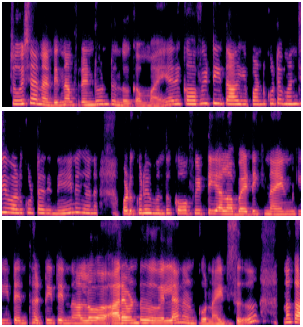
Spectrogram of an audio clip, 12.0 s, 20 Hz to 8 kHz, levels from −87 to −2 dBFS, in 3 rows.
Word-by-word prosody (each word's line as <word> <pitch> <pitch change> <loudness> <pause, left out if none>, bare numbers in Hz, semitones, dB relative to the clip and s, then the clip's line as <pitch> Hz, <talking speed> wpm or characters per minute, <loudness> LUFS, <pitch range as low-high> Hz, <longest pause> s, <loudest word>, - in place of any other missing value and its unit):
చూసానండి 280 - +1
నా - - +3
ఫ్రెండ్ 225 +2 0
ఉంటుంది. 270 -7 -2
ఒక 180 - -8
అమ్మాయి 170 -2 -6
అది 280 +2 -1
కాఫీ, 290 +3 +2
టీ 345 - +3
తాగి 280 -1 +3
పండుకుంటే 280 +4 -3
మంచిగా 290 +4 +1
పడుకుంటది. 285 -2 -2
నేను 290 +7 -1
గన 275 -2 -2 0.4
పడుకునే 245 +4 +2
ముందు 260 +1 -2
కాఫీ, 255 0 -1
టీ 250 - -1
అలా 225 0 +3
బయటికి 220 +3 0
9, 215 +1 -1
10:30, 215 +1 -2
10 210 -1 0
అలో 200 +1 +3 0.3
అరౌండు 215 +2 +5 0.2
వెళ్ళాననుకో 205 -2 +1
నైట్‌సు 165 +2 -1 0.6
నాకు 275 0 +2
240 Hz, 145 wpm, -23 LUFS, 210-280 Hz, 0.6 s, అరౌండు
